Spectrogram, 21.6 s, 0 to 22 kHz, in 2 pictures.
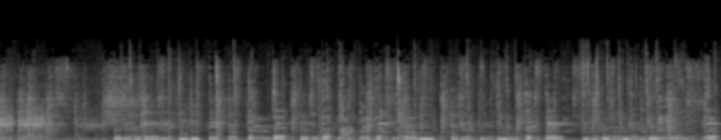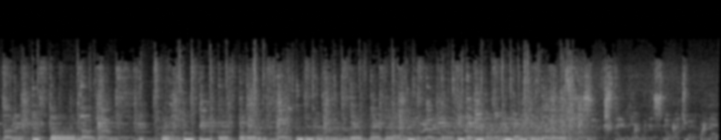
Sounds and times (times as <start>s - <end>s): Electric guitar: 0.0s - 19.9s
Strum: 0.0s - 20.0s.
